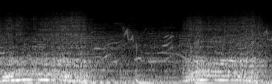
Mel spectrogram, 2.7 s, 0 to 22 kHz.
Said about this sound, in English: This would be made considerably worse by the fact that lions can roar about 50 times in 90 seconds. Lions aren't the loudest animal on Earth, but they're still beefy enough to be heard as far as 5 miles away.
